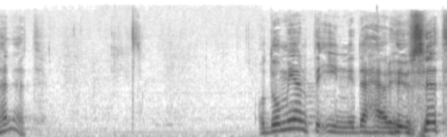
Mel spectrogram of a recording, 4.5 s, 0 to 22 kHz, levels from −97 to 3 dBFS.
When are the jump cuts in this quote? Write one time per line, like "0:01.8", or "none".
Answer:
0:03.1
